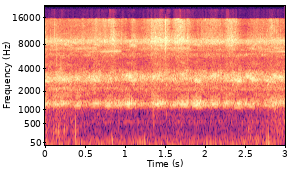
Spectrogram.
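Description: Frogs croak at night in a rural Thai wetland, a dense, steady chorus of many calls layered into a continuous buzzing drone, with a few faint nearby taps and rustles underneath.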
